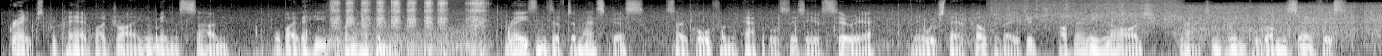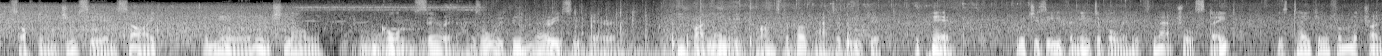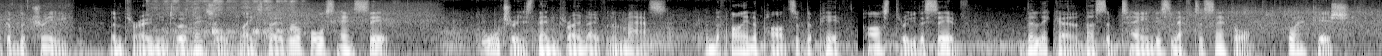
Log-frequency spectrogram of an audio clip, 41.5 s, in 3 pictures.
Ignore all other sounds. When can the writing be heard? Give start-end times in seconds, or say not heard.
3.2-4.9, 20.4-22.4, 29.1-30.8.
